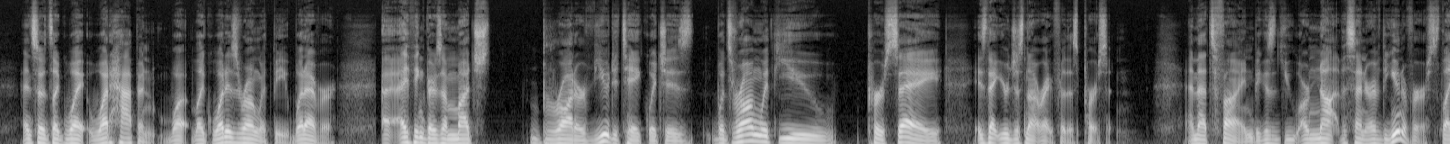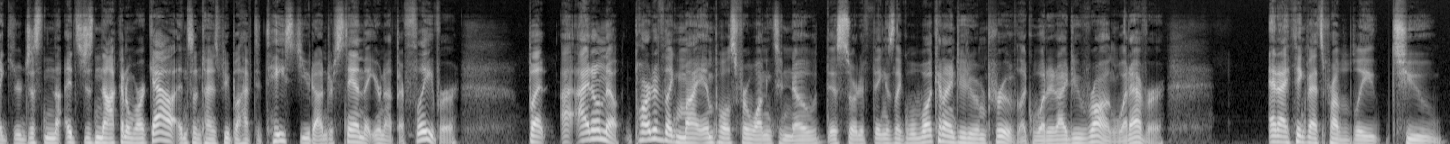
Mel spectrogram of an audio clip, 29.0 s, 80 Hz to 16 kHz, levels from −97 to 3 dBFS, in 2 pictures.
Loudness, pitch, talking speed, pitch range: -16 LUFS, 110 Hz, 240 wpm, 100-120 Hz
